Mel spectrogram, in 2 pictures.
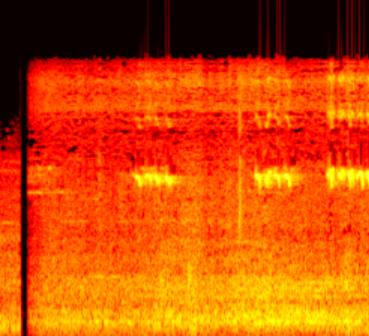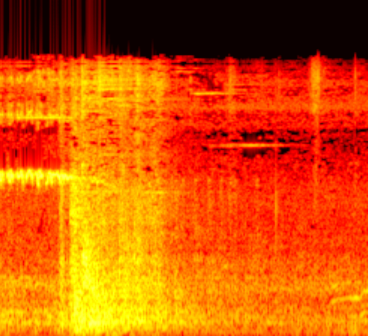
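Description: Railway freight wagons squealing as they are moved, three bouts of high, wavering squeal with the last the longest. A loud rush of hiss follows about six seconds in and fades over about a second.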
